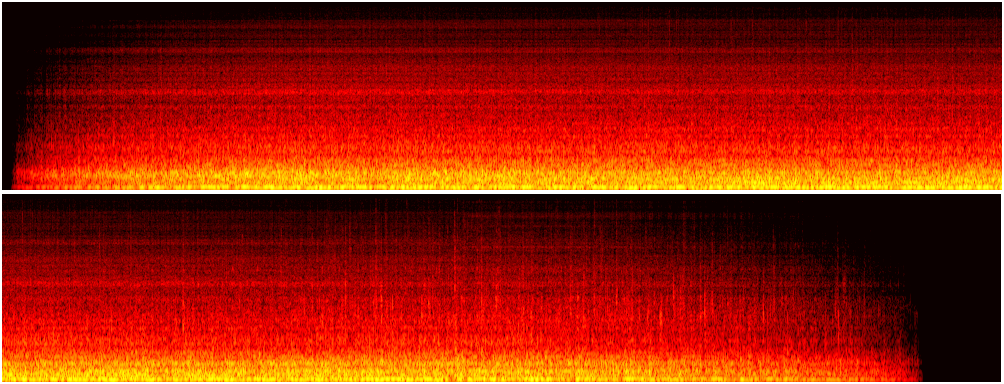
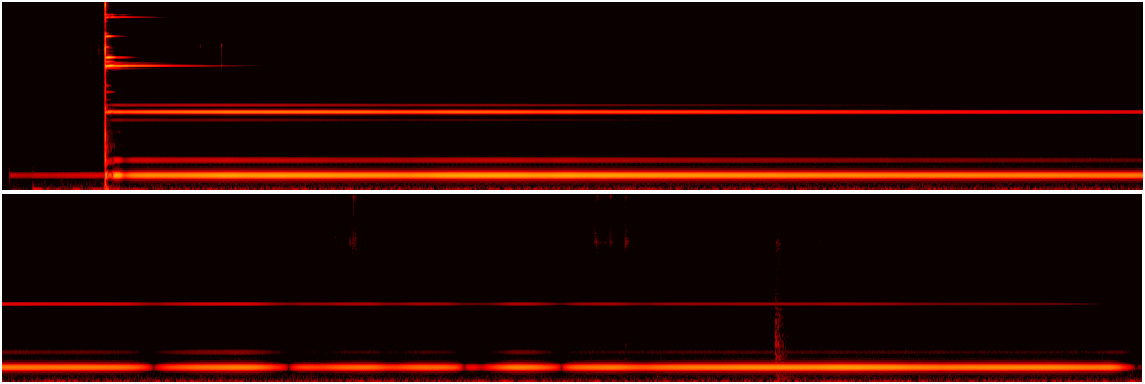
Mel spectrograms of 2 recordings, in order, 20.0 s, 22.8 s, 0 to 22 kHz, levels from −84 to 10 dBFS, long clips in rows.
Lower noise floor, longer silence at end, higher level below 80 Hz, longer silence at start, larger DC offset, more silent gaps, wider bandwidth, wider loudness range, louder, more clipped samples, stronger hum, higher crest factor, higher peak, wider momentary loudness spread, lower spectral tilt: first, under -90 dBFS vs -59 dBFS; first, 1.1 s vs 0.1 s; first, -20 dBFS vs -70 dBFS; about the same, 0.3 s vs 0.3 s; neither; neither; second, 8.4 kHz vs over 20 kHz; second, 5 LU vs 11 LU; first, -18 LUFS vs -32 LUFS; neither; neither; second, 12 dB vs 32 dB; second, -6 dBFS vs 0 dBFS; about the same, 10 LU vs 12 LU; first, -9 dB/octave vs -1 dB/octave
